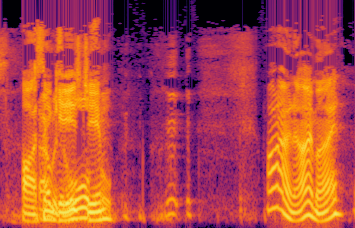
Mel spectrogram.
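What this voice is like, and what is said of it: Poor put-on Australian accent. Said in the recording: “Is this the bit of the show where we all do our terrible Australian accents? ... an Australian accent that's not going very well”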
